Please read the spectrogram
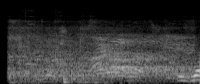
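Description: Indistinct voices echoing in a large indoor sports hall, with a dull thump about half a second in.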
